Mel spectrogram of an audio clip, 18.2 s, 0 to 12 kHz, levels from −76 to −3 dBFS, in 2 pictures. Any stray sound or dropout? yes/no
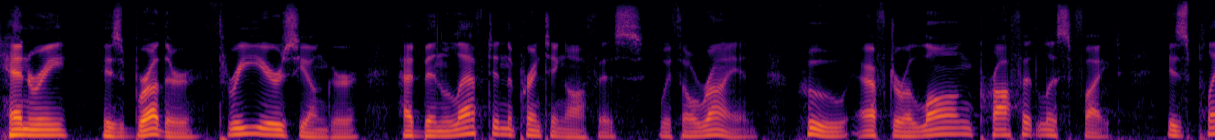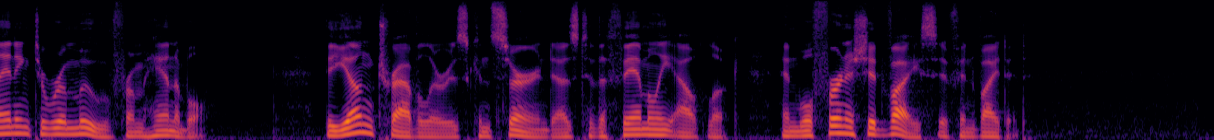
no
